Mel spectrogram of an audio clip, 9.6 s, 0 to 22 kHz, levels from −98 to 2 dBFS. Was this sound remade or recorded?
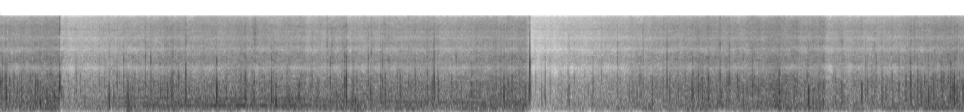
remade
